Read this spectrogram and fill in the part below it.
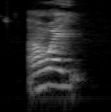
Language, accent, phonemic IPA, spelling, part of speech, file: French, Canada, /ɑ̃.wɛj/, enweille, interjection, LL-Q150 (fra)-enweille.wav
- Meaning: alternative form of envoye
